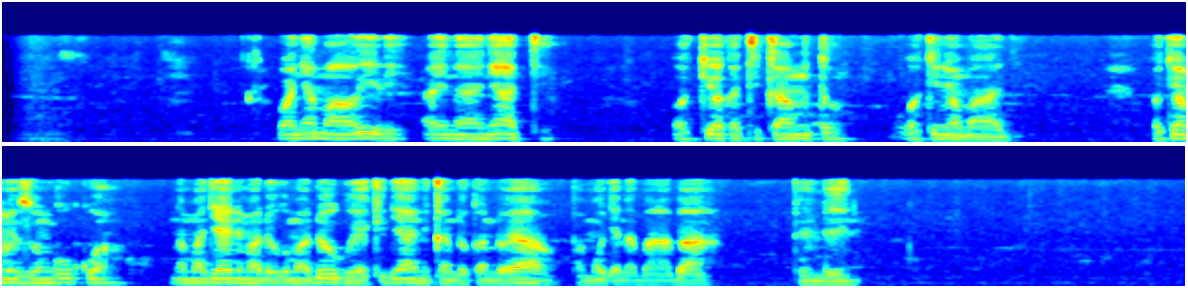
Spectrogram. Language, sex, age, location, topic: Swahili, male, 18-24, Dar es Salaam, agriculture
